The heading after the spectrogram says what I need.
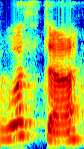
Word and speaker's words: Worcester: And then I was like, nah, it's Worcester.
